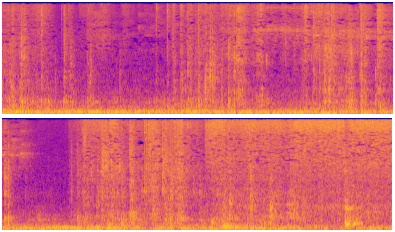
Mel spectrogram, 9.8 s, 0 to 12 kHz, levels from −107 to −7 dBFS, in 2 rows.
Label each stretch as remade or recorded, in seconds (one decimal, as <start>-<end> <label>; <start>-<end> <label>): 0.0-8.5 recorded; 8.5-9.8 remade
